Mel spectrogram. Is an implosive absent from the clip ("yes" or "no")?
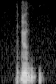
no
